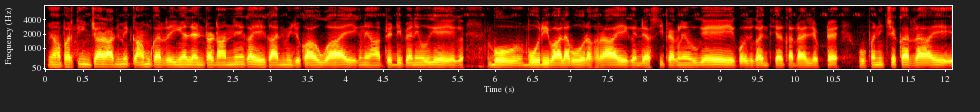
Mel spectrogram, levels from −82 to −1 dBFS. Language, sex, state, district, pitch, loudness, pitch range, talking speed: Bundeli, male, Uttar Pradesh, Jalaun, 110 Hz, -16 LUFS, 105-110 Hz, 195 wpm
